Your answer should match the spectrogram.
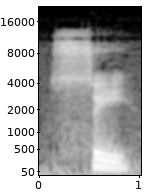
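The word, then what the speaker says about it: صِ: Sad with the kasra, this one will have a proper full mouth. So we'll pronounce this as Si, Si. So you're making a full mouth, i.e. your mouth is almost round. Your lips are just about making a round circle.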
